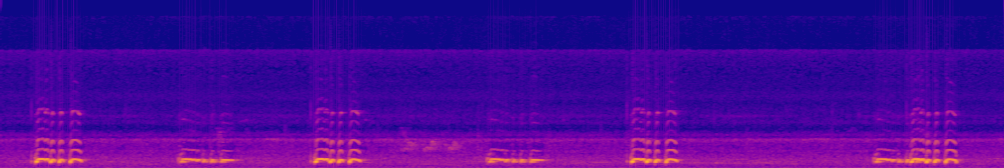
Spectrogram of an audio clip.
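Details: Local zebra dove repeating its lure song so that other zebra doves reply. Six cooing phrases about one and a half seconds apart, alternating staccato stuttered notes with smoother purring trills, against a faint steady hum.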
